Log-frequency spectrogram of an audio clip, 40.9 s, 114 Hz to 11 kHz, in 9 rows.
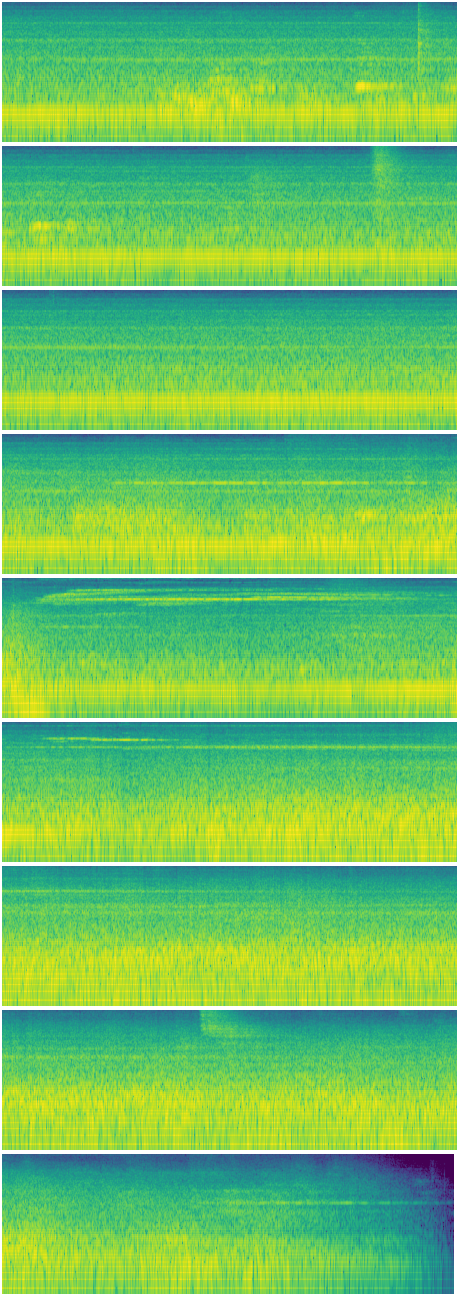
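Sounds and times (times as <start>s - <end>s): train wheels squealing: 14.6s - 29.2s, 38.6s - 40.8s
train wheels rumbling on track: 21.1s - 39.8s.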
